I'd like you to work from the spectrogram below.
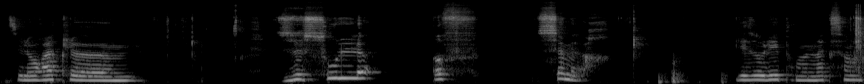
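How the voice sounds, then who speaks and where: Woman, slow unhurried delivery, soft-spoken, casual oracle card reading. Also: medium pitch, a little hiss or hum. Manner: slow, soft-spoken, reads cards aloud with chatty asides.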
